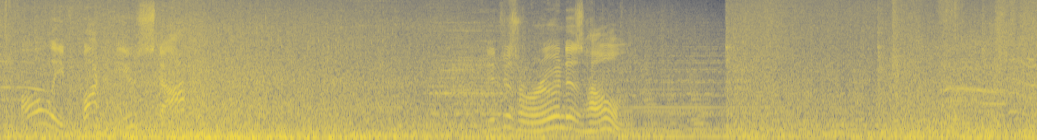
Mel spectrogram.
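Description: Water splashes as something heavy lands.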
